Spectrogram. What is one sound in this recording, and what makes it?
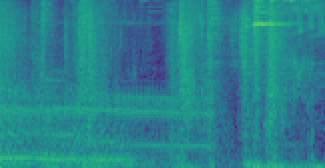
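Fantasy battle sound effects clash and crackle.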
